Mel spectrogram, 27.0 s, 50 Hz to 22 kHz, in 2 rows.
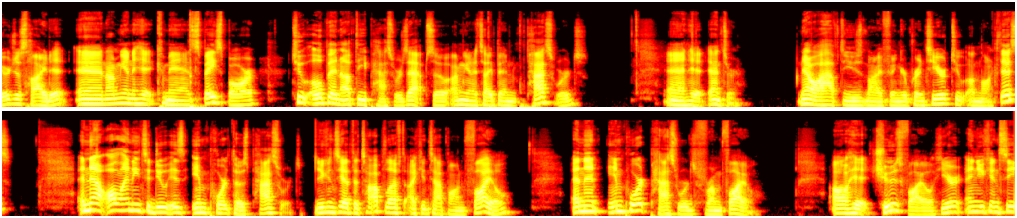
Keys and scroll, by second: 2.7 super+space.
